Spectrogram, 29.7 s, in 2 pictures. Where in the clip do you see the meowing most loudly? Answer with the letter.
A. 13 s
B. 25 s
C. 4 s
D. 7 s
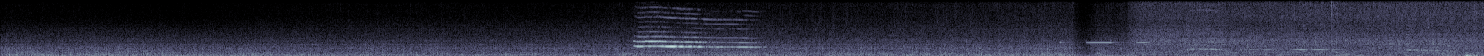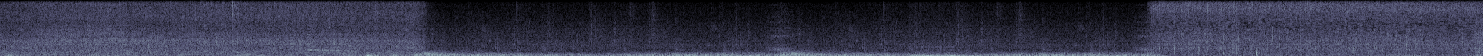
D.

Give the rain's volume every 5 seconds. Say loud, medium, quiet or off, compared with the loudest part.
medium, medium, loud, loud, loud, loud.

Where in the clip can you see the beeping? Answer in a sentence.
You can hear the beeping from 10.6 to 11.4 s.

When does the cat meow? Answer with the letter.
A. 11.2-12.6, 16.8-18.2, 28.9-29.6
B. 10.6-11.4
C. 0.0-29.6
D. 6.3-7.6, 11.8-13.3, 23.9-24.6
D.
